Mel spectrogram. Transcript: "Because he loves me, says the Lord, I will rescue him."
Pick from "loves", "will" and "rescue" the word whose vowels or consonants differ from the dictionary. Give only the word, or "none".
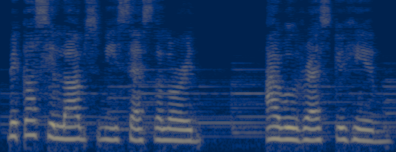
loves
